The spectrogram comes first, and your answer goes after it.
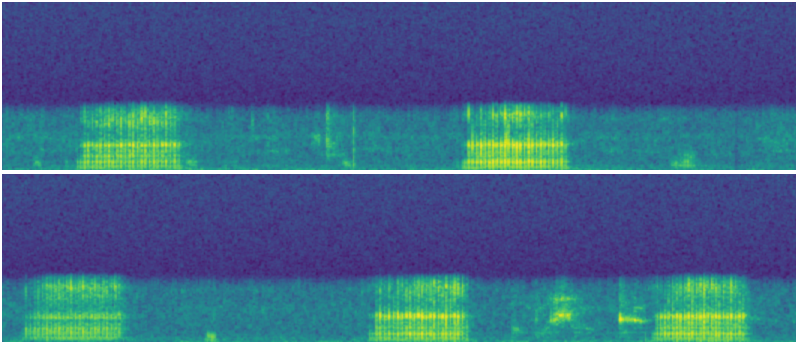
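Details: Lolita the Shar Pei asleep and snoring: five rough, rattling snores arrive at an even pace about every two seconds, broad and raspy, with soft faint ticks between them in a quiet room.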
